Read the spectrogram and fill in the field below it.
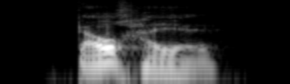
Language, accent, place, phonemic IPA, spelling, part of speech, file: German, Germany, Berlin, /ˈɡaʊ̯x.ˌhaɪ̯l/, Gauchheil, noun, De-Gauchheil.ogg
- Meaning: a pimpernel; any of the plants of the genus Anagallis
